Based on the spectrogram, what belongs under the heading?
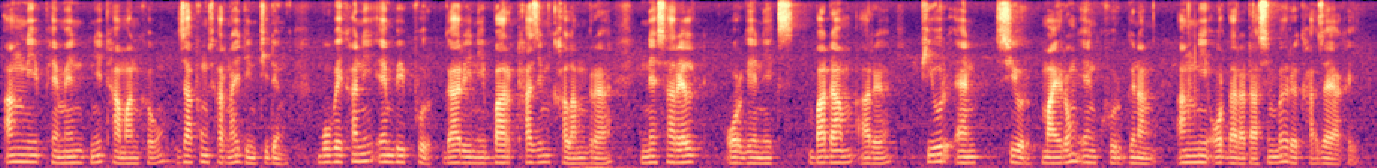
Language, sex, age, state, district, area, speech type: Bodo, male, 30-45, Assam, Kokrajhar, rural, read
